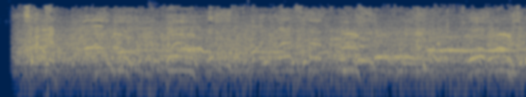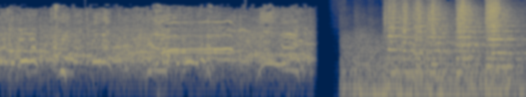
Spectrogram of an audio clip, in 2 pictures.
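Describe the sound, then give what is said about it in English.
A loud, continuous roar of crowd cheering and excited shouting from many voices at the end of a horse race at the Belmont, with Rob Gronkowski cheering for his horse, cutting off abruptly near the end, followed by a few seconds of a different, more tonal sound. “There was a Rob Gronkowski cheering for his horse at the end of the race at the Belmont.”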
